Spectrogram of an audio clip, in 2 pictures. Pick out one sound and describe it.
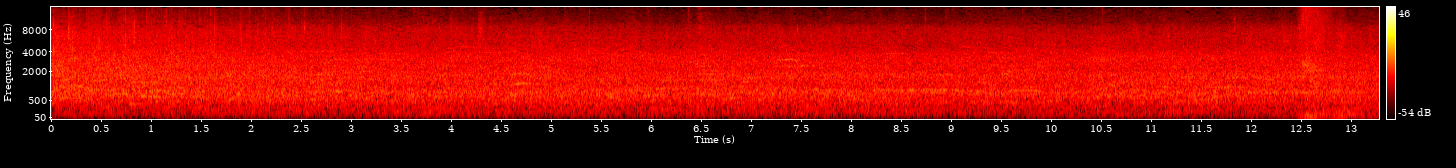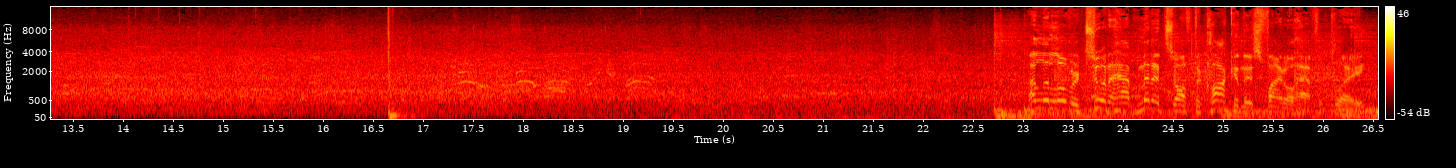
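A large crowd murmurs steadily in an echoing arena.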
